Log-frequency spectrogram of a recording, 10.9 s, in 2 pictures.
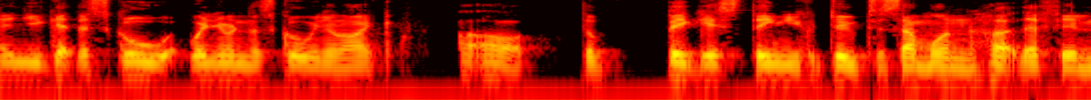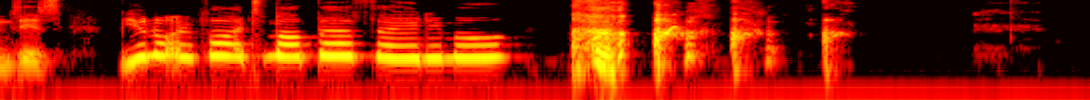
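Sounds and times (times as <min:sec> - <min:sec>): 
speech: 0:00.0 - 0:09.4
person coughing after swallowing something the wrong way: 0:08.3 - 0:09.8.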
